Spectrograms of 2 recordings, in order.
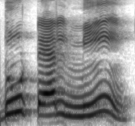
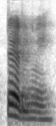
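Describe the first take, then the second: First: Teacher insisting do tell me; emphatic do. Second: Said in the usual way. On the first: Shown as a demonstration. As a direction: press the do to insist. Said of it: "emphasise करके बोलना". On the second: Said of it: "मैंने एक simple वे में बोला".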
